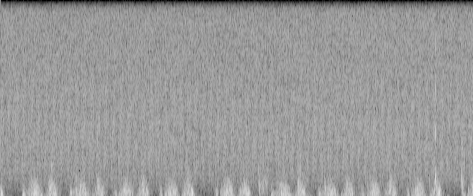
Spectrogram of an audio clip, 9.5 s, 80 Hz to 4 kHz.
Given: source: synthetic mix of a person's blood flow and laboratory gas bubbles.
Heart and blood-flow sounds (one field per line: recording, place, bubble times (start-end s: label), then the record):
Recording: Doppler ultrasound of blood flow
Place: precordium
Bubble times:
5.13-5.35 s: bubbles
8.56-8.78 s: bubbles
9.20-9.29 s: bubbles
From the record:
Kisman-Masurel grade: 123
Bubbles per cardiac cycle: 1 to 2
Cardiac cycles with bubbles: 10 to 50%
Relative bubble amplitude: loud (0.450 to 0.775)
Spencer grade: 2 (many but less than half of the cardiac periods contain bubble signals, singularly or in groups)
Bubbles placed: anywhere in the cardiac cycle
